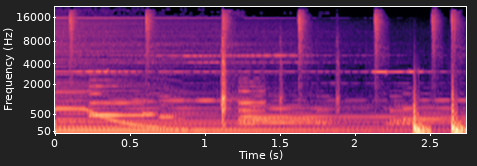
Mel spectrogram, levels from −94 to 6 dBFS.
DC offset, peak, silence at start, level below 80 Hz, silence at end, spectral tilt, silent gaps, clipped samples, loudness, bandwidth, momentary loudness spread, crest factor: under 0.1%; 0 dBFS; 0 s; -20 dBFS; 0 s; -6 dB/octave; none; under 0.1%; -20 LUFS; over 20 kHz; 11 LU; 16 dB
